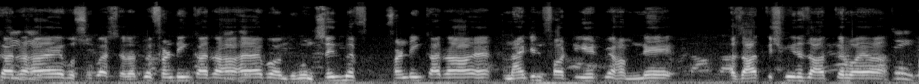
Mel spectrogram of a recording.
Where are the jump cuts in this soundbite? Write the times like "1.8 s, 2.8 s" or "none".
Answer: 5.0 s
